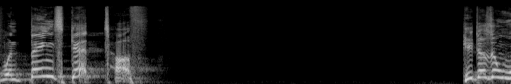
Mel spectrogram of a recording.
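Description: A man speaks with animation through a microphone.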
